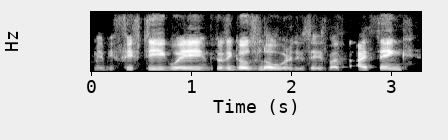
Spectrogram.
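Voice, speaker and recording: Low, creaky-voiced man, close and dry. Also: animated, moderate pace, dry recording, low-quality recording. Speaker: co-host answering questions on a live audio show. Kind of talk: casual explanatory chat.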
